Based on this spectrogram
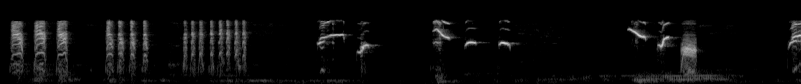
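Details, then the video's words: Ngentrok-style song of a Greater green leafbird filled with mimicked isian phrases, meant to coax other leafbirds into singing: several rapid clicking rattles, then bright swooping whistles, a buzzy squawk and a final whistle. "CUCAK IJO GACOR BONGKAR ISIAN NGENTROK PANCINGAN CUCAK IJO GACOR FULL ISIAN"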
